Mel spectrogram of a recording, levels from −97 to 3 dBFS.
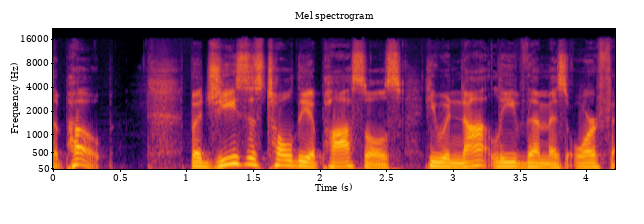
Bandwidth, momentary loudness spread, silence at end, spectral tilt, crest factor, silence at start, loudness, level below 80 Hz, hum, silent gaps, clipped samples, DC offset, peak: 16 kHz; 6 LU; 0 s; -5.5 dB/octave; 12 dB; 0 s; -15 LUFS; -40 dBFS; none; none; under 0.1%; 0.8%; -2 dBFS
